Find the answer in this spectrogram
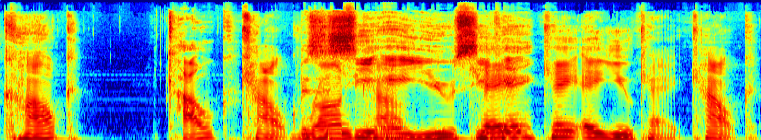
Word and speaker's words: Kauk: Now, a gentleman by the name of Ron Koch, I told you there was going to be some cock talk. Cool. It's pronounced Kauk. Kauk?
